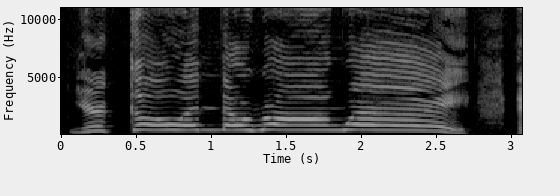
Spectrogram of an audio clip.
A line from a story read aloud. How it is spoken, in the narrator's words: the one yelling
